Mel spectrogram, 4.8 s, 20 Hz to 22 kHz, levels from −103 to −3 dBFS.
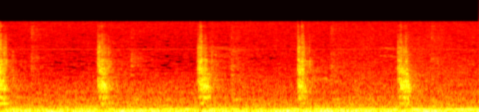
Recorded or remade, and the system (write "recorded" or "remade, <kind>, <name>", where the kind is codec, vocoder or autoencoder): remade, vocoder, Vocos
